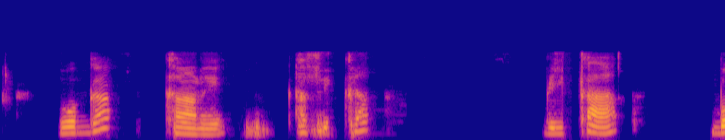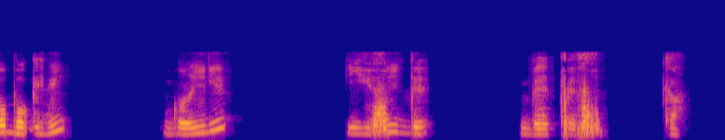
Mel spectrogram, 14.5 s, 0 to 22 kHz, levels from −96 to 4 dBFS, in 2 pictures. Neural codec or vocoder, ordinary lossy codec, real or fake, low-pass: codec, 44.1 kHz, 3.4 kbps, Pupu-Codec; AAC, 32 kbps; fake; 5.4 kHz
